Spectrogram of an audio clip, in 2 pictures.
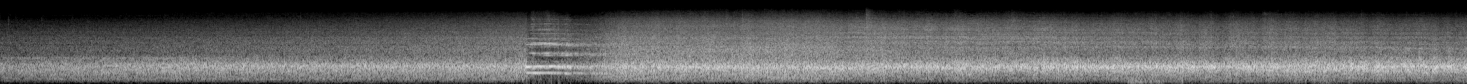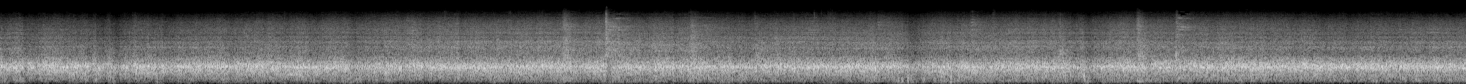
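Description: ED76 electric locomotive hauling a JR Freight container train past at speed. The locomotive's horn sounds once briefly, about five seconds in, as it draws near. Then comes the steady loud rumble and rail clatter of the container wagons' wheels running by.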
